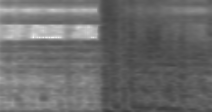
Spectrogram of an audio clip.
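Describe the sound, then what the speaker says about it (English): A shotgun in Half-Life fires once, a loud sudden blast that cuts in halfway through and rings out with a heavy, noisy tail. "Shotgun does decent damage to him,"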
